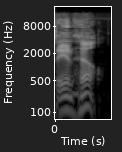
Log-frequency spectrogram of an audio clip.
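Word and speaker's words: Ángel: with that first name it's pronounced an hell okay whatever I mean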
